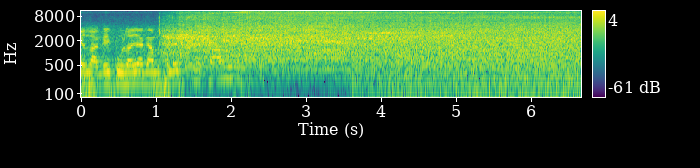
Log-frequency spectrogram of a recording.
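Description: An angle grinder whines steadily at high speed.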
